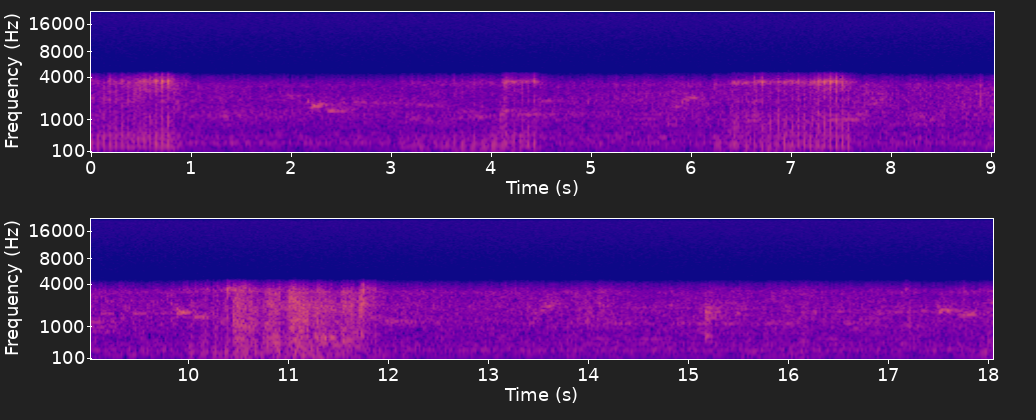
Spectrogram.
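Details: Snoring from an English Bulldog asleep indoors: rasping, gurgling snores come in irregular bursts about every three to four seconds, the loudest near the end, with soft wheezy breathing between them.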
